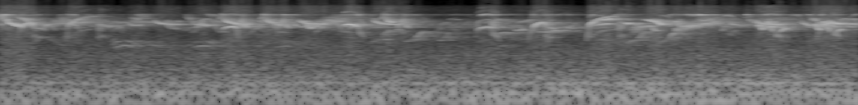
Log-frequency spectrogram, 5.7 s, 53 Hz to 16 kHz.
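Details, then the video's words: Morning birdsong: many high, bright chirps and twittering phrases overlap in a continuous chorus, with quick rising and falling whistled notes. No other sounds stand out. "아침을 깨우는 새소리 2 ,Birds wake up in the morning 2"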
